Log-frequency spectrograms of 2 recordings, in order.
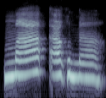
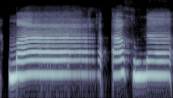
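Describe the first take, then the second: First: ما stretched out long and slow; long madd. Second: ما held very long and slow, four counts; four-count madd. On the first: Teacher demonstrates a four-count madd on ما. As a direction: hold the vowel of ما for four counts. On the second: Teacher models the long madd for students. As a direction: stretch ما out for four full counts. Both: Shown as a demonstration. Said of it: "four counts دے دیں گے ہم".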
